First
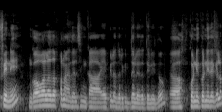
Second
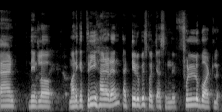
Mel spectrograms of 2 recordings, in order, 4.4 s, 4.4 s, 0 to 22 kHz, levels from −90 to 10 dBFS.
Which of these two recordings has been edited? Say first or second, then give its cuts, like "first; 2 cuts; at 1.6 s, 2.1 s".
first; 1 cut; at 3.4 s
